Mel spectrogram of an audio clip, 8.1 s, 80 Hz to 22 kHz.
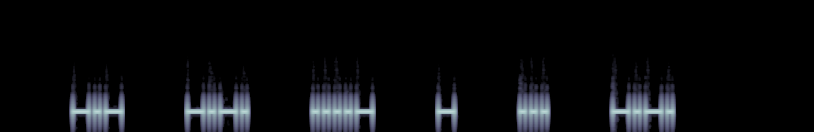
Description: Morse code, heard as a keyed tone, about 22 wpm, spaced as for 10 wpm, 700 Hz. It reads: KC4TSC
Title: USA Call Signs - 6 Characters - 4x Character Spacing - 22wpm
